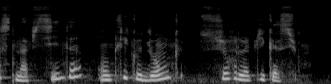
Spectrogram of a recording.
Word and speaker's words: Snapseed: en haut d'un recherché pour cliquer et écrire snapsy dedans snap site qui s'écrit s n a pu s e e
